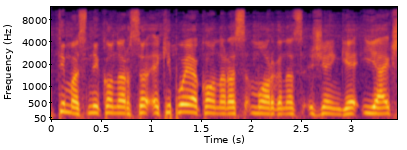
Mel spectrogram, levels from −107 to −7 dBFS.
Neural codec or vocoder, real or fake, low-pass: none; real; 10.8 kHz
